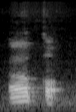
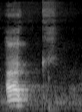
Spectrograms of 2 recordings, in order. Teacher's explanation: Qaf keluar dari pangkal lidah dan bawah sedikit dari makhraj qaf ialah makhraj kaf. Bawah sedikit maksudnya ke hadapan sedikit lah.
